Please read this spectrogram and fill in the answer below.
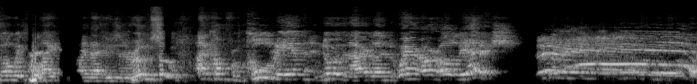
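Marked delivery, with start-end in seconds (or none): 5.4-7.0 cheering hey. Real, not acted. Crowd call-and-response cheer.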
